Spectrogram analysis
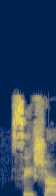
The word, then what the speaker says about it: C#: C# is pronounced C#.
